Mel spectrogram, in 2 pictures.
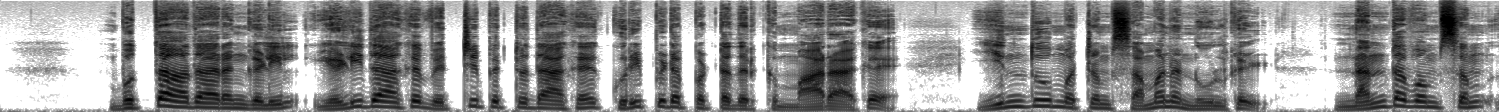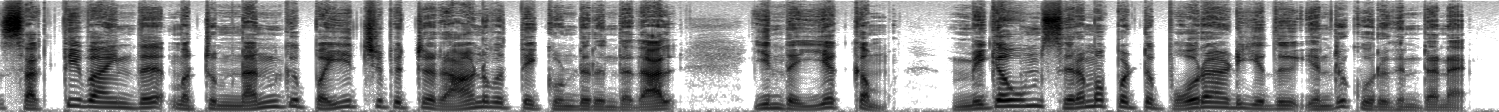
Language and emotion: Tamil, neutral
